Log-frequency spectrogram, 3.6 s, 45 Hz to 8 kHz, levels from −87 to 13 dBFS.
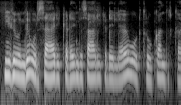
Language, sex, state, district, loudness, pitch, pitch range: Tamil, female, Tamil Nadu, Nilgiris, -18 LUFS, 175 Hz, 165-190 Hz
